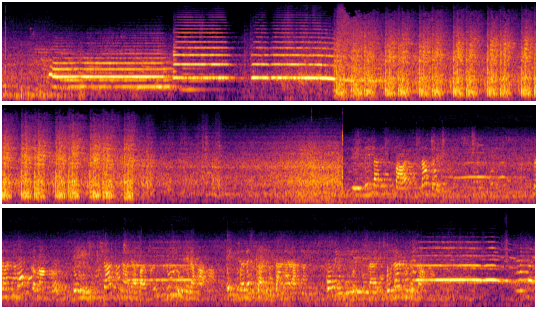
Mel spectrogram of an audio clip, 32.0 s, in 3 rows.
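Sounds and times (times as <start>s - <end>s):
locomotive horn blasts: 0.9s - 7.7s
train wheels clattering: 6.6s - 15.1s.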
